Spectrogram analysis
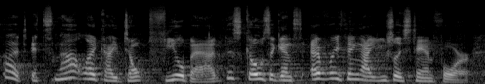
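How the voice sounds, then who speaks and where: An actor playing a guilt-ridden, exasperated radio director in a live stage radio play. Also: male voice, high voice, big pitch swings, moderate pace. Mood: defensive, earnest. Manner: emphatic, exasperated, theatrical. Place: large ballroom, live before an audience. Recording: echoey hall, live stage performance.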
